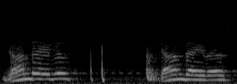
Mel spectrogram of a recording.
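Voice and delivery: clerk calls the witness aloud; calling out. Acted. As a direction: call the name across the courtroom.

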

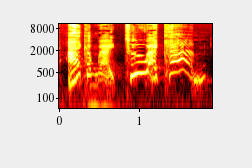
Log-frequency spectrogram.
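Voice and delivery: put-on very high, lisping plaintive child; squeaky, plaintive insistence; plaintive little girl. A narrator's reading. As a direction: plead shrilly as a six-year-old near tears. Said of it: "she said plaintively".

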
